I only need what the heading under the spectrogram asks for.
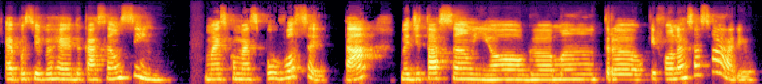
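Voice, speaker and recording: A woman's voice: a little high, measured pace, a bit bright. A woman hosting a casual live stream, chatting and giving parenting advice straight to her viewers. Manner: chatty and advice-giving, often addresses listeners directly. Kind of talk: casual live chat answering viewer questions.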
